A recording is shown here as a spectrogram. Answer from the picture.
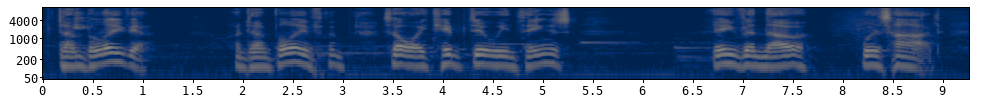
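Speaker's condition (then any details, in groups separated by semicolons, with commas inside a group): Motor neurone disease; onset cramp while running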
